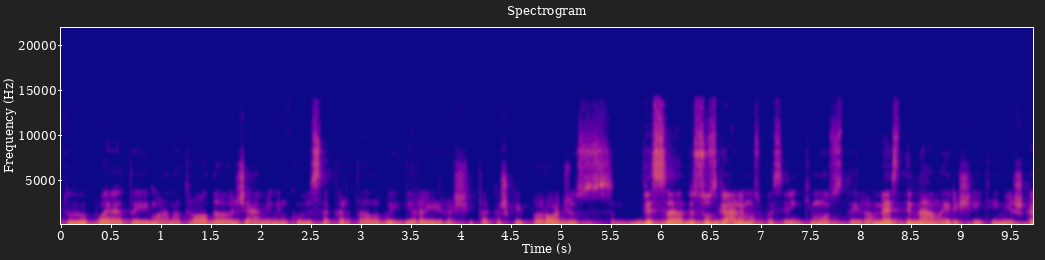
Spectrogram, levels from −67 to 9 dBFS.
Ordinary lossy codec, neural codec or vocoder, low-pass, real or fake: MP3, 96 kbps; none; 14.4 kHz; real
